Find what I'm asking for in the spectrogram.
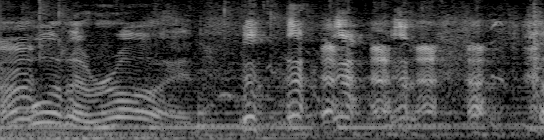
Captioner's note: all chuckling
